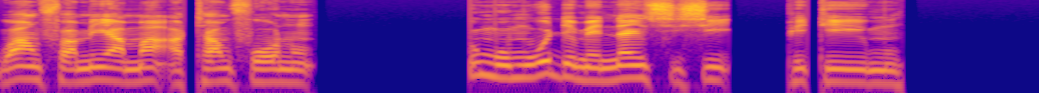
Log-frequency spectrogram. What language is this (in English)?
Akan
